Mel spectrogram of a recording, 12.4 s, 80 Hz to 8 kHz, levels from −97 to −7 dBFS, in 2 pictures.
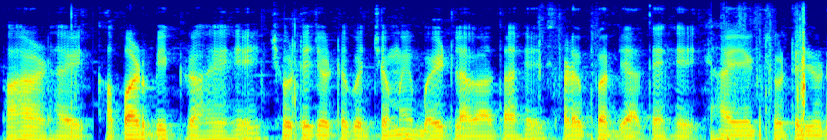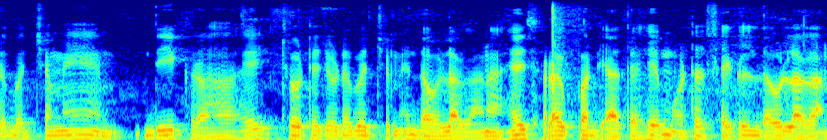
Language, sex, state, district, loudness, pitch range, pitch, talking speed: Hindi, male, Maharashtra, Sindhudurg, -35 LUFS, 85-95 Hz, 90 Hz, 205 wpm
